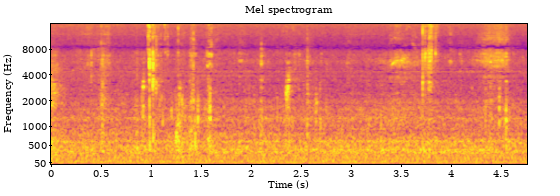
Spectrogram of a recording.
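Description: Faint chewing of a rotisserie chicken wrap with cabbage and carrots, with a few soft crunches scattered through.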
